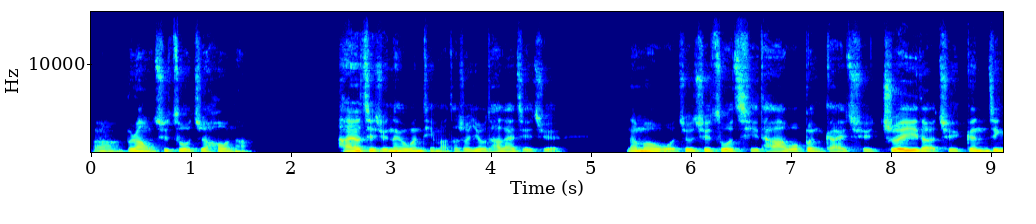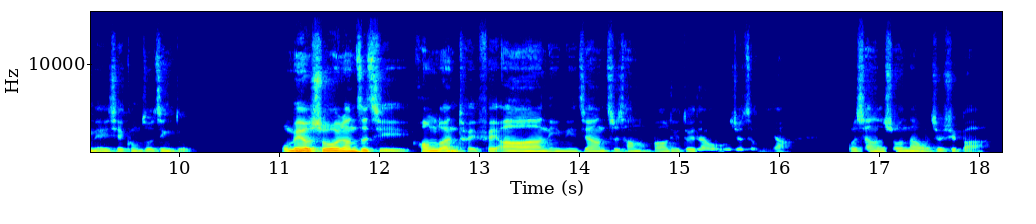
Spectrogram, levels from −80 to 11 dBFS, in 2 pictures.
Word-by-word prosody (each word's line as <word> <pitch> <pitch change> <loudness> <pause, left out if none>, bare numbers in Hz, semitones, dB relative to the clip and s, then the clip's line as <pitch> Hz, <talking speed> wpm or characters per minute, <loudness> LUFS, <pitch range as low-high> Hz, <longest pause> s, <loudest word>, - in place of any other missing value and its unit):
啊， 95 -4 -7
不 - - -5
让 115 -2 +2
我 - - -7
去 - - -4
做 - - -2
之 - - -4
后 - - -3
呢。 - - -10 0.9
他 115 0 +2
要 120 - +6
解 120 -2 0
决 95 - -2
那 100 +3 +1
个 105 - 0
问 105 -2 0
题 100 - -7
嘛， - - -7
他 100 - -10
说 105 - -5
由 100 -2 -2
他 100 +1 -7
来 95 0 -3
解 - - -7
决。 - - -9 0.6
那 110 - -3
么 100 -1 +3
我 - - -1
就 110 - -2
去 105 +2 -2
做 100 -1 0
其 95 -1 -5
它 95 +1 -4
我 95 +1 -1
本 95 - -4
该 95 +1 -5
去 95 -1 -9
追 110 +4 +5
的、 100 -4 0
去 100 - -5
跟 115 +4 -1
进 115 -3 0
的 90 -2 -4
一 90 - -3
些 95 +1 -6
工 105 +3 -8
作 105 -2 -5
进 100 -2 -4
度。 - - -13 0.9
我 115 - -1
没 125 +3 +9
有 125 -3 +11
说 120 +1 +8
让 125 0 +8
自 125 0 +5
己 120 - -4
慌 110 -1 +2
乱 110 -1 +2
颓 - - -8
废， - - -3
“啊， 100 -2 +3
你 95 -1 -5
你 90 0 -7
这 95 - -9
样 105 -1 -3
职 95 -2 -8
场 95 +1 -9
冷 90 - -13
暴 95 - -8
力 100 +1 -10
对 100 0 -7
待 - - -10
我， 400 -3 -14
我 - - -14
就 380 +1 -12
怎 420 +4 -17
么 - - -36
样”， - - -14 0.6
我 100 - -6
想 95 -3 -4
说： 100 +3 -5
“那 115 -2 -1
我 - - -6
就 110 - -7
去 105 - -8
把 - - -12
100 Hz, 285 characters per minute, -24 LUFS, 95-115 Hz, 0.9 s, 有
